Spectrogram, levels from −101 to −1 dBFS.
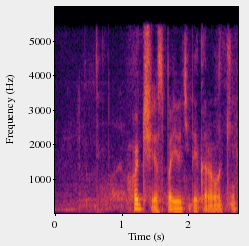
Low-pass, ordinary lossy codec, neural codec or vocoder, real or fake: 5.4 kHz; MP3, 48 kbps; codec, 16 kHz, 2 kbps, X-Codec, WavLM features, trained on Multilingual LibriSpeech; fake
